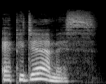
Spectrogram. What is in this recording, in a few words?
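"epidermis", British English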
